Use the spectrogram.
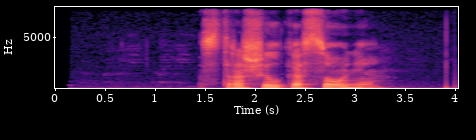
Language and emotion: Russian, neutral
